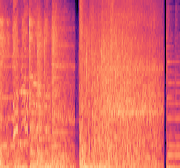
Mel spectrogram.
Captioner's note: rocks Clatter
